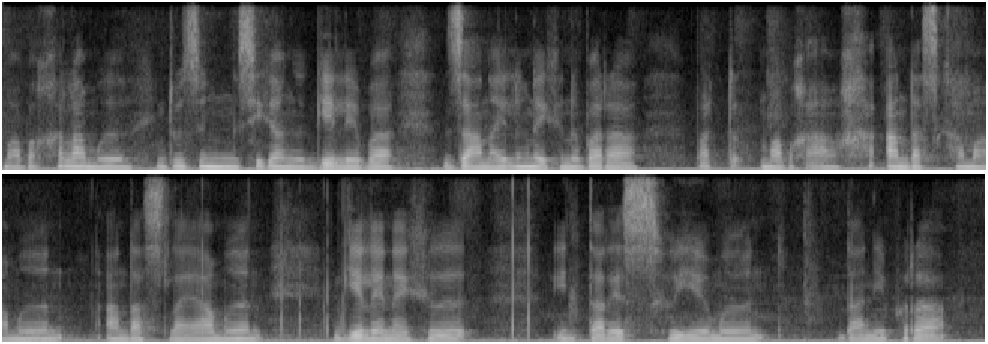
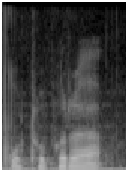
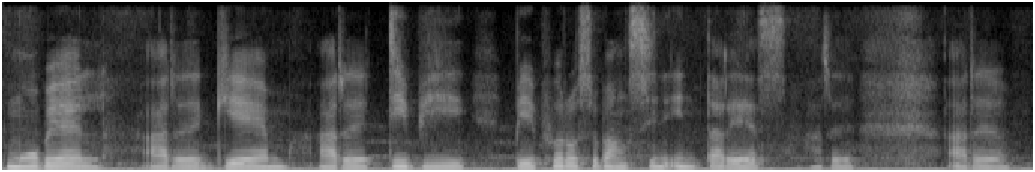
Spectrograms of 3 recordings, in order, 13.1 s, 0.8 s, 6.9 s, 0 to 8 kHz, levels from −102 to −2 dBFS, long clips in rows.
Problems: low volume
